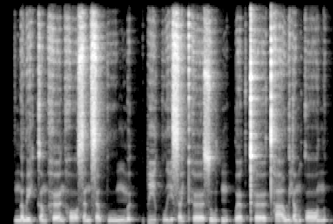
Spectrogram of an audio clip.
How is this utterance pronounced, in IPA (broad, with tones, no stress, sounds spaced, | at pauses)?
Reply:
n̪ ɐ˧ w e˨˧ j k ɐ˨˧ m h œː˧ n h ɔː˨˩ s ɐ˨˥ n s ɐ˨˩ w k uː˨˥ ŋ m ɵ˥ t̚ | p iː˥ kʷ iː˨˧ s ɐ˨˩ j pʰ œː˨ s uː˥ t̚ m ʊ˧ k̚ w œː˧ k̚ t̪ʰ œː˨ t̪ʰ aː˨˥ w j ɐ˧ m k ɔː˧ n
